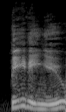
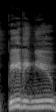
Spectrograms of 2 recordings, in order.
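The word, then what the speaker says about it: BEATNGU: Uh the license plate on the truck reads beating you or b e a n b e a t n g u. Uh Darry pronounces it as beating you, but later I think we come to the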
